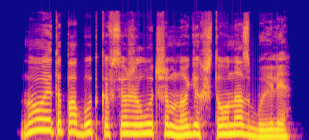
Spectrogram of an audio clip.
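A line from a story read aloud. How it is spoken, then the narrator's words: Chuckling. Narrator (Russian): хохотнул Васильев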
